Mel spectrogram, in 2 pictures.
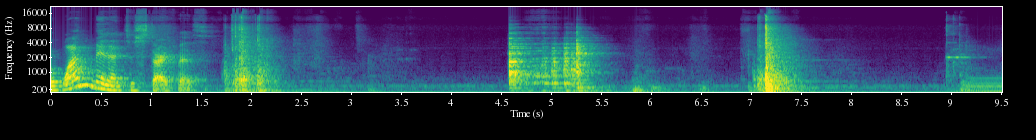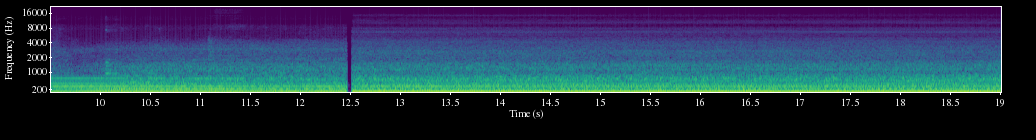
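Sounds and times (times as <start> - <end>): microwave door shutting: 7.0 - 7.6
microwave oven humming: 7.1 - 19.0.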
